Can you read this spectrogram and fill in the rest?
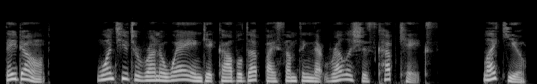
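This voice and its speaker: A woman's voice: lowish voice, animated, normal speed, dark tone, no room sound, muffled recording. A woman voicing a blunt, protective young male butcher who teases, in an audiobook. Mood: teasing. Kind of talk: audiobook character dialogue.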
